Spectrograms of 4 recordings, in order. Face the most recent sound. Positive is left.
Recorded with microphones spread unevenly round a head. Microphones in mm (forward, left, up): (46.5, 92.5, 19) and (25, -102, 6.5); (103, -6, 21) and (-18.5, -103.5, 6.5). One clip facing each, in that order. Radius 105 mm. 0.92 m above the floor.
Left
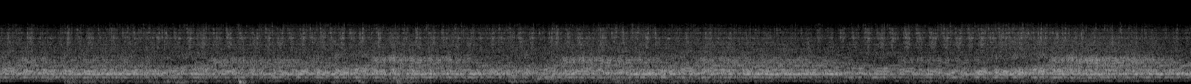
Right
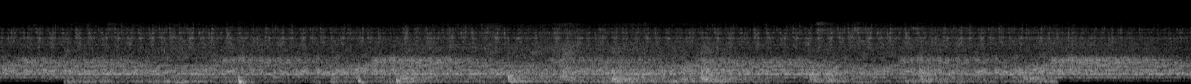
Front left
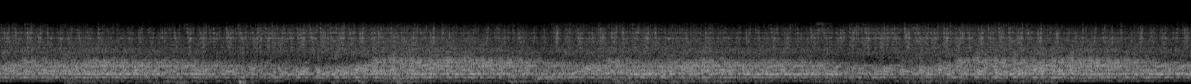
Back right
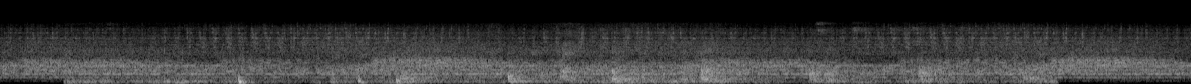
turn(degrees=-110)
